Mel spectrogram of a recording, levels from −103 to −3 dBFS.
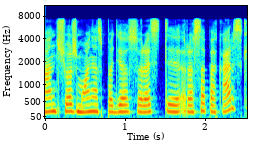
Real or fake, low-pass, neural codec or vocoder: real; 7.2 kHz; none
